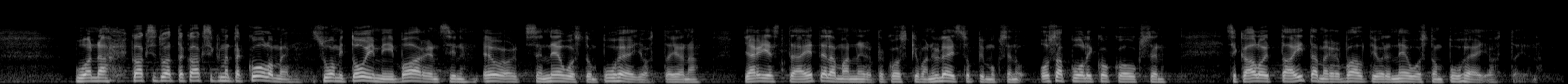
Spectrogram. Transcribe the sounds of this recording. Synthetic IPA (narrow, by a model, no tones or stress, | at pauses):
ʋuonːɑkɑksit̪uhɑt̪ːɑkɑksikymːent̪æko̞lme̞suomit̪o̞imiːʋɑːɾent̪sine̞urort̪ːi̥senːe̞wʋːost̪o̞mpuhe̞jːo̞ht̪ɑjɑnɑ | jærjest̪æːe̞t̪e̞læmɑnːert̪ɑko̞ske̞ʋɑnyleisːo̞pimukse̞no̞sɑpuoliko̞ko̞ukse̞n | se̞kæɑlo̞jt̪ːɑːit̪æmereʋʋɑlt̪io̞jde̞nne̞wʋost̪o̞mpuɦejːo̞̰ht̪ɑjɑ̰nɑ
